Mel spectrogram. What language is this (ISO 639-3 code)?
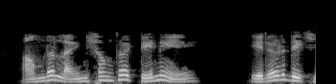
ben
